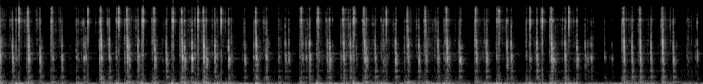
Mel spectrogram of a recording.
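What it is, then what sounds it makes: Plastic mechanical keyboard. Fingertips of both hands type fast on a backlit plastic mechanical computer keyboard. A dense, uneven stream of sharp, bright key clicks fills the clip, each tap dying away almost instantly, with brief pauses between bursts and little low-end weight.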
